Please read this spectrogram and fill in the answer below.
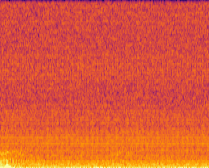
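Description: Steady electrical mains hum, a low even drone, with a brief laugh at the very start.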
